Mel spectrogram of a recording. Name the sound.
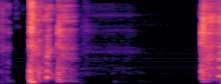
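cough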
